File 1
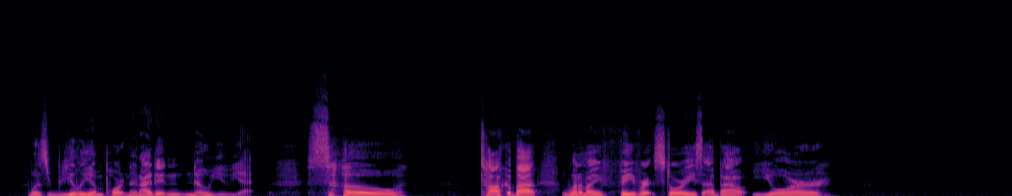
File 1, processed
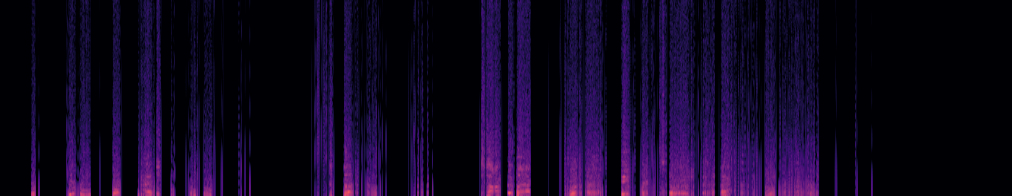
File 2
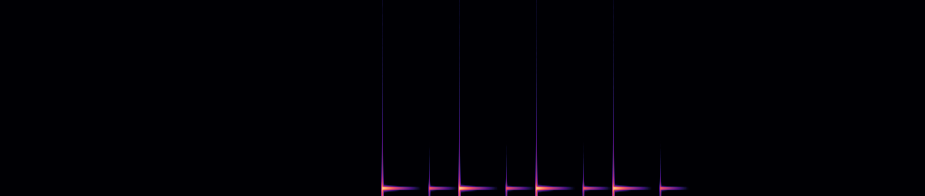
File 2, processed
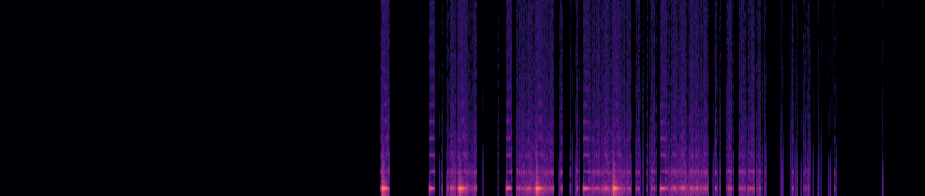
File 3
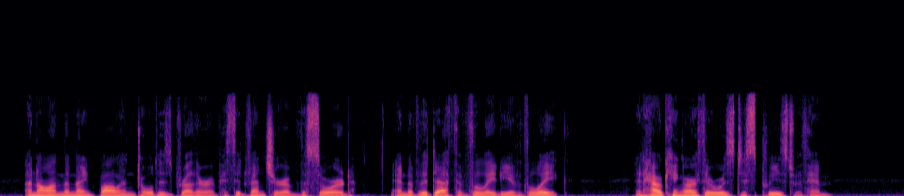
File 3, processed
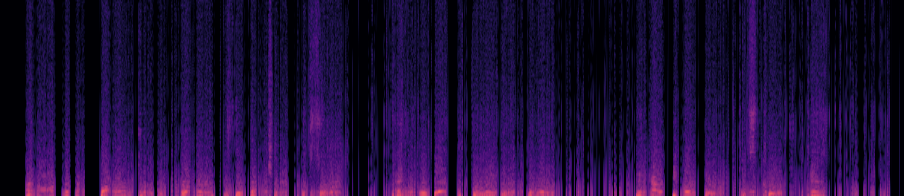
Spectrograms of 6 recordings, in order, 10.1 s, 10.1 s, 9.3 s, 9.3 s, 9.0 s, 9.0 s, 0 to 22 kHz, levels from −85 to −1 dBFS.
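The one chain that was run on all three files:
coarse spectral quantiser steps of 15 dB; expander -55 dBFS; compression 3:1, threshold -31 dBFS; transient shaper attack +11 dB, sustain -6 dB; chord resonator F#3 minor, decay 0.2 s; echo that smears into a reverb 774 ms, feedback 66%, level -7 dB; small samples zeroed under -44 dBFS; trim +6 dB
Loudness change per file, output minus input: -7.5 LU, -12.0 LU, -11.0 LU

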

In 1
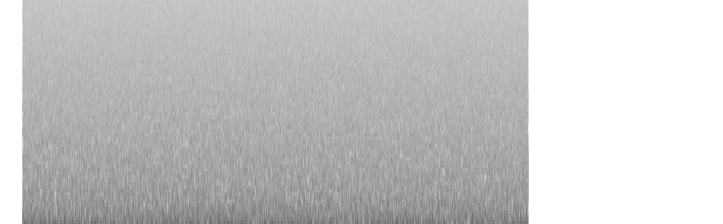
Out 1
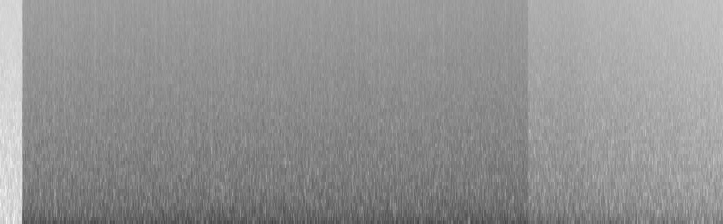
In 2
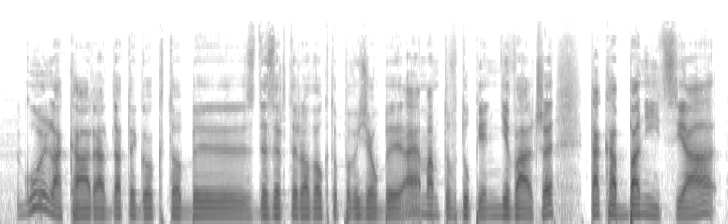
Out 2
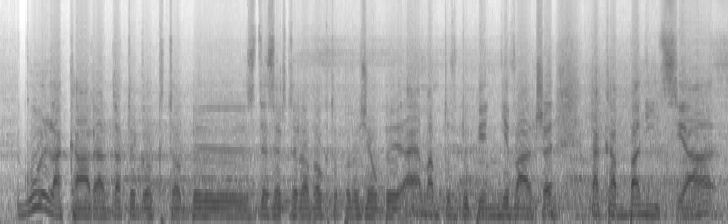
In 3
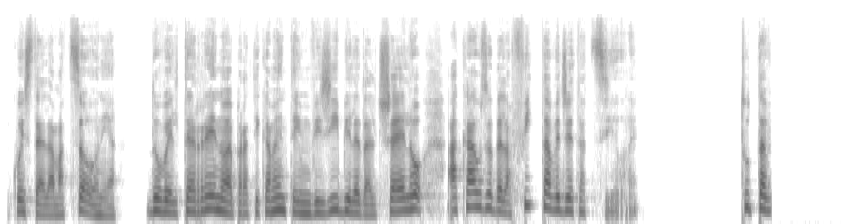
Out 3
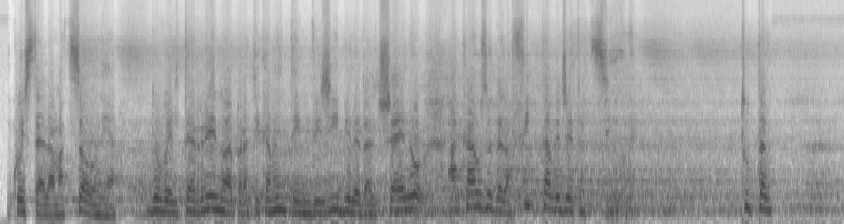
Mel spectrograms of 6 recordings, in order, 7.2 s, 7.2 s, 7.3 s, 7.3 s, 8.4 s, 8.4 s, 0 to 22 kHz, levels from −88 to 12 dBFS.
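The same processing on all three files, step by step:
power-law waveshaper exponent 0.5; echo that smears into a reverb 589 ms, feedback 73%, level -10 dB; normalise loudness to -23 LUFS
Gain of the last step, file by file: +8.5 dB, +2.0 dB, +6.5 dB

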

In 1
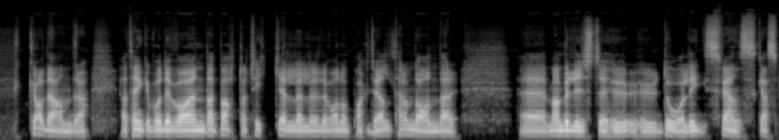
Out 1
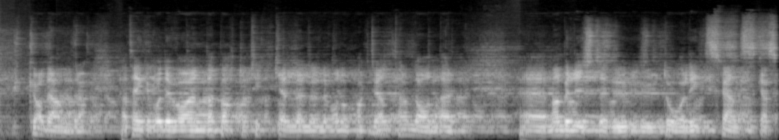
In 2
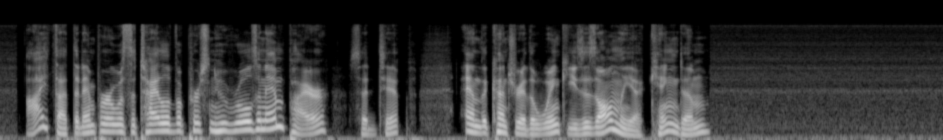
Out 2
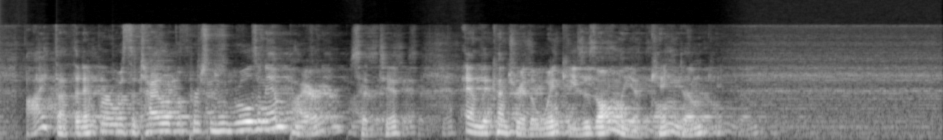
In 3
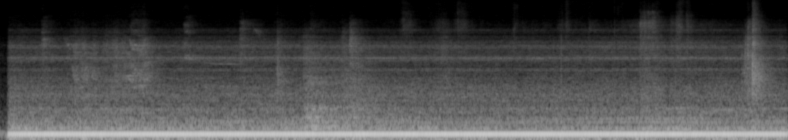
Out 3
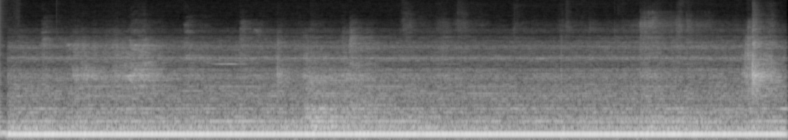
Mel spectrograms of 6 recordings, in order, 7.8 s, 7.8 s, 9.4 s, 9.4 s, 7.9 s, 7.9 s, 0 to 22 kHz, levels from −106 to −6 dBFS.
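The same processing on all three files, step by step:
high-pass 110 Hz 12 dB/octave; peaking EQ 2.8 kHz +9.5 dB 0.29 oct; upward compressor, threshold -36 dBFS; feedback comb 140 Hz, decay 0.24 s, harmonics all, mix 80%; feedback delay 564 ms, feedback 27%, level -15.5 dB; gated-style reverb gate 210 ms rising, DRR 7.5 dB; normalise loudness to -24 LUFS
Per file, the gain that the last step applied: +15.5 dB, +15.5 dB, +20.5 dB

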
